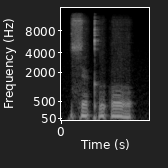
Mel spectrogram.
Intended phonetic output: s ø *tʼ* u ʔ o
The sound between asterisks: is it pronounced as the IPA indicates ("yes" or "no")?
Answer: no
